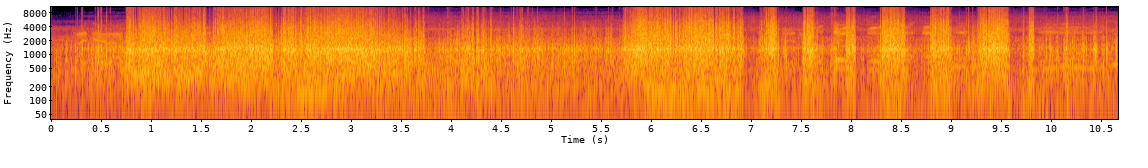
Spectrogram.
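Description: Wind rushing over a phone microphone on a moving motorcycle, with the motorcycle's engine running underneath. The wind buffets in rapid gusts in the last few seconds.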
